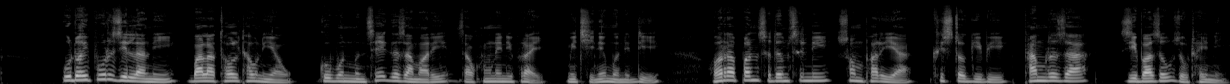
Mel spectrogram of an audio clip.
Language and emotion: Bodo, neutral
